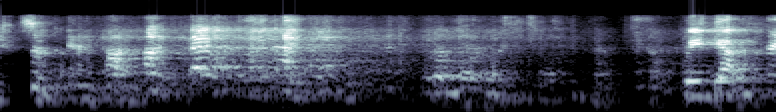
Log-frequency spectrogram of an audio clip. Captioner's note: laughter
